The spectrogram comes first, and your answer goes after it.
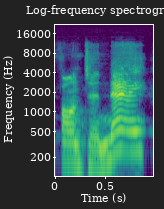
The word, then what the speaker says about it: Fontanet: I'm here with my friend Jeremy Fontanet. I am pronouncing a silent T because he is French.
